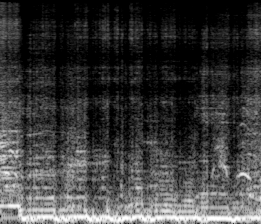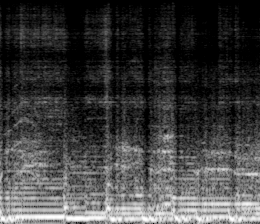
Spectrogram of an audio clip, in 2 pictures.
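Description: Loud live band music with a heavy, steady bass line and a driving beat.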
